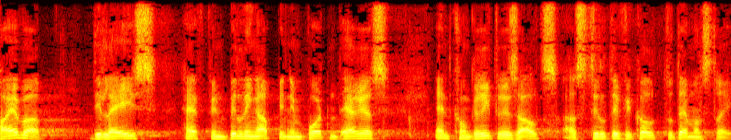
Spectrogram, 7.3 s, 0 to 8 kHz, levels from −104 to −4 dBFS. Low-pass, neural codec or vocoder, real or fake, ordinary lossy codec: none; none; real; none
